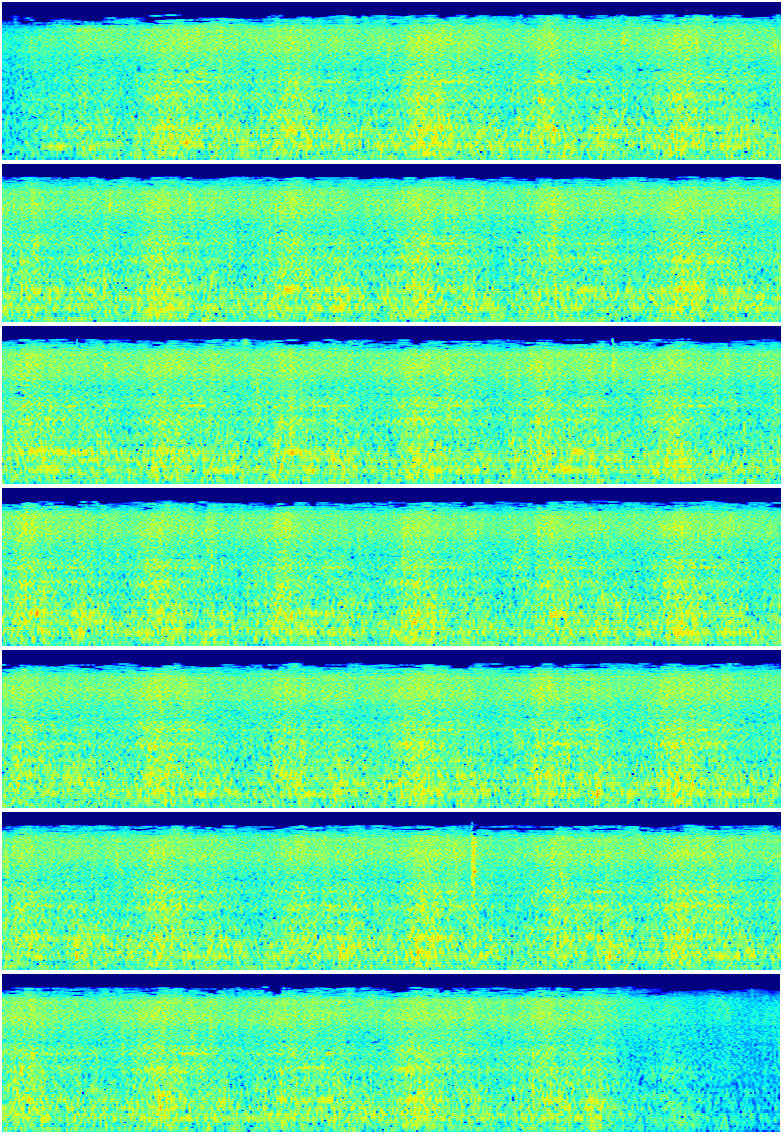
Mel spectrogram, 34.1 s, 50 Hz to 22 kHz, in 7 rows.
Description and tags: dishwasher harmonics
Sounds recorded while creating impulse responses with the DS-40.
